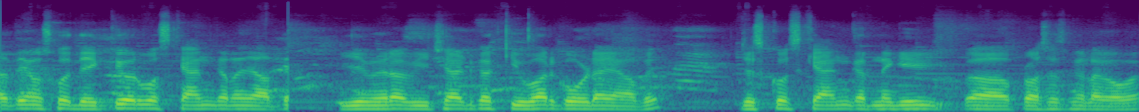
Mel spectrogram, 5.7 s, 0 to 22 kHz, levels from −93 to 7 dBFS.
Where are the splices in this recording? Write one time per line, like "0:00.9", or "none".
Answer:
0:01.4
